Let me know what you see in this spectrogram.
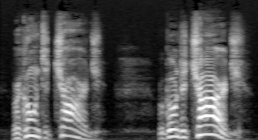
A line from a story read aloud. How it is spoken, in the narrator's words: cried the youth's friend, hastening with his news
